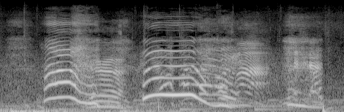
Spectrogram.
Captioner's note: cheering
